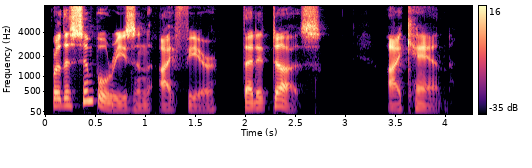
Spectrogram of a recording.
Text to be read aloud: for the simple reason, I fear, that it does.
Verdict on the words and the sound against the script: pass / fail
fail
